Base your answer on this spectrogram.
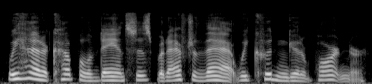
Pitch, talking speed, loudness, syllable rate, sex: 195 Hz, 225 wpm, -18 LUFS, 5.1 syllables/s, female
